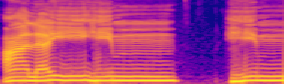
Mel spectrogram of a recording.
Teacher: Akan tetapi kurang sempurna karena mim ini memiliki sifat ghunah dan memiliki sifat yang mengalir tidak begitu lama yang disebut dengan tawassut. Maka dialirkan tidak begitu lama disertai dengan dengungan.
